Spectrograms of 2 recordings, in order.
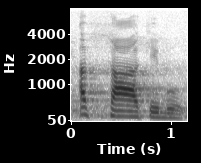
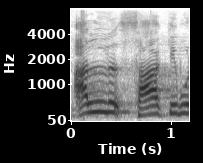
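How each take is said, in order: First: The l merges into a doubled s sound. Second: The article's l sound is clearly pronounced. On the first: The speaker calls it right. "बल्कि" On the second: The speaker calls it wrong. "नहीं पढ़ा जे"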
